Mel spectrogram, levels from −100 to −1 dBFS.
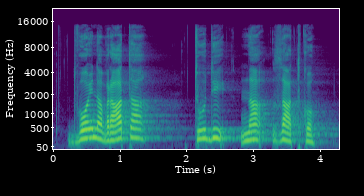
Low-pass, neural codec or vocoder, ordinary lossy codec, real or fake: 14.4 kHz; none; none; real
